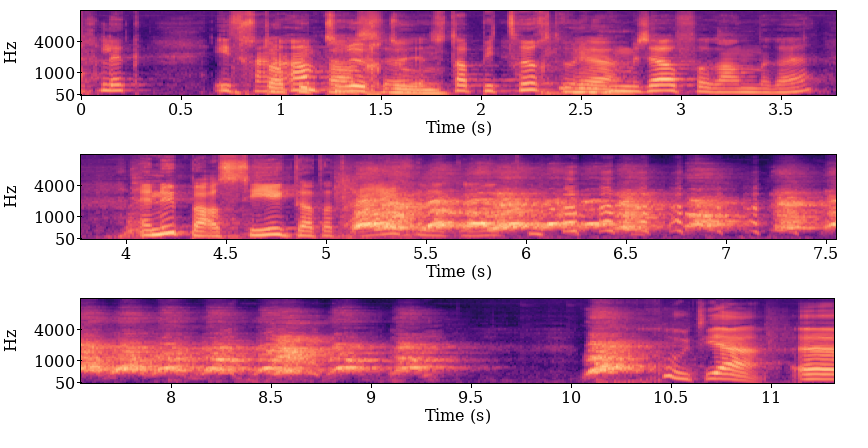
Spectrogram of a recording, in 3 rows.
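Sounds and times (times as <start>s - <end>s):
speech: 0.1s - 6.1s, 10.5s - 11.3s
several dogs barking: 5.0s - 10.5s
laughter: 5.2s - 7.5s.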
